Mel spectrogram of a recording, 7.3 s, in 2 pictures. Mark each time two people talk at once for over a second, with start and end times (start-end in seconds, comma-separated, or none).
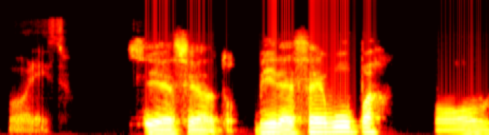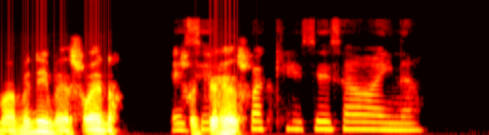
none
